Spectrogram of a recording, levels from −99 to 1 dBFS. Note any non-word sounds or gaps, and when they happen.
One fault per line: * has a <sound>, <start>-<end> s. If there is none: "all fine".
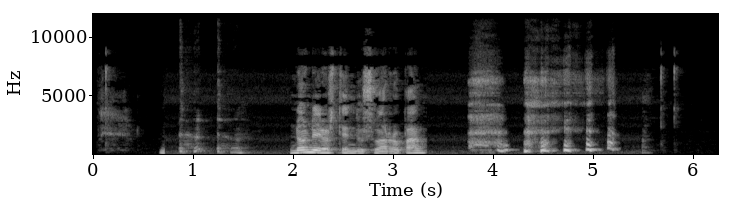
* has a cough, 0.8-1.7 s
* has a laugh, 3.7-5.3 s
